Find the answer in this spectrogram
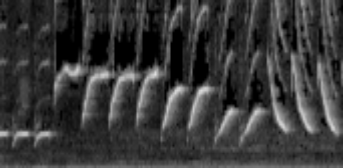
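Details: Canary song used for training canaries: a run of swept notes, each rising then falling, that climbs higher and quickens toward the end over a faint low hum.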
